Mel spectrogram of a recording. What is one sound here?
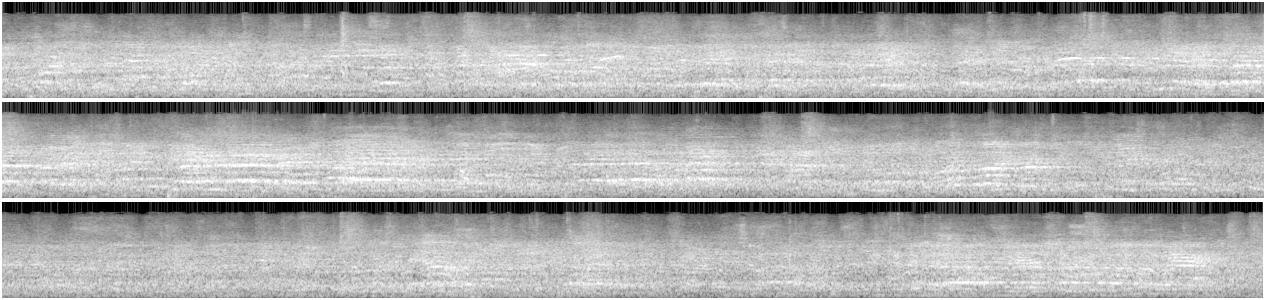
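A large crowd of men and women chatters loudly in an echoing hall.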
